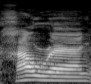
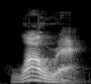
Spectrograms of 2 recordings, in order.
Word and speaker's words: Hwoarang: now sorry that i in my previous videos i actually talked about how rank how rank or something the actual pronunciation of this character is going to be wow rank wow rank it's a beautiful name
